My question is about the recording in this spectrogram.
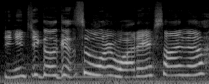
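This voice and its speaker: Very high-voiced giggly woman streamer. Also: fast, music in the background. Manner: giggly, teasing, drops low for narration. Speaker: streamer and voice actress. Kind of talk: narrating a visual novel and chatting on a stream.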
